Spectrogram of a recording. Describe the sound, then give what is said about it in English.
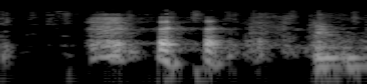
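A dog scratches at plastic, trying to scratch a hole in it, in several short, rasping bursts with brief pauses between them, fairly quiet, with no one speaking. “This dog just scratches up this plastic for days on end, and it's just trying to scratch a hole in it.”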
